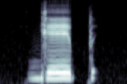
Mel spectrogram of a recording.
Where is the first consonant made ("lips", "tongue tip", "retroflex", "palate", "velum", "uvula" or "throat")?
velum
